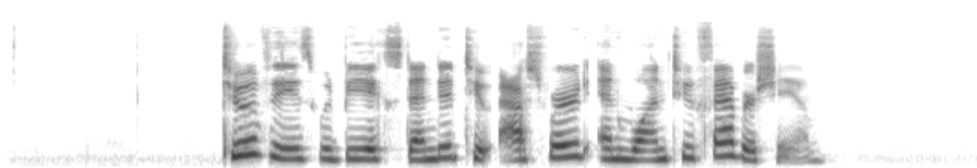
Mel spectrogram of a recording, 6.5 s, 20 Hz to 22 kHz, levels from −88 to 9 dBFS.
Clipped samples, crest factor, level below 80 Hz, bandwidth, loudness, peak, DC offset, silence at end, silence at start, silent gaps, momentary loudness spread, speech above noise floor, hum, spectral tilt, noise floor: under 0.1%; 18 dB; under -90 dBFS; 12 kHz; -26 LUFS; -10 dBFS; under 0.1%; 1.05 s; 1.5 s; none; 8 LU; 56 dB; none; -3.5 dB/octave; -82 dBFS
